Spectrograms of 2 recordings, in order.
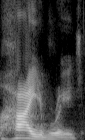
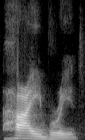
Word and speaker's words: Hybrid: ele tem som então Hybrid Hybrid Hybrid quer dizer híbrido e esse H iniciando uma palavra como a maioria das vezes tem som de R Hybrid Hybrid híbrido or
